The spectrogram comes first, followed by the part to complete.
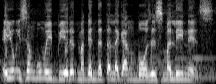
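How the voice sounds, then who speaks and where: A man, a priest preaching a sermon in an animated way, often jumping into quoted voices and mixing in English. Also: sits high, fast, in a large hall, soft background music.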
